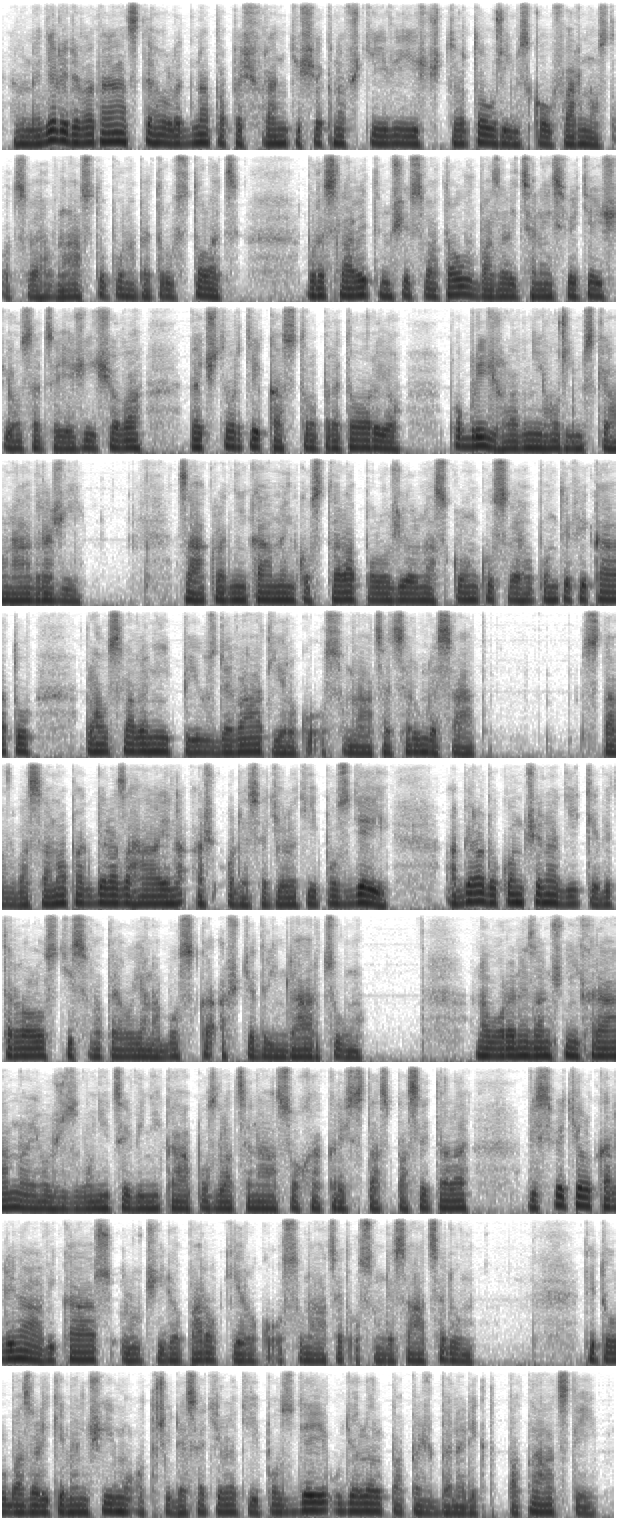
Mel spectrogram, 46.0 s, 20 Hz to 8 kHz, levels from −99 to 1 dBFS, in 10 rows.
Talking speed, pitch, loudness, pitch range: 125 wpm, 100 Hz, -23 LUFS, 95-105 Hz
